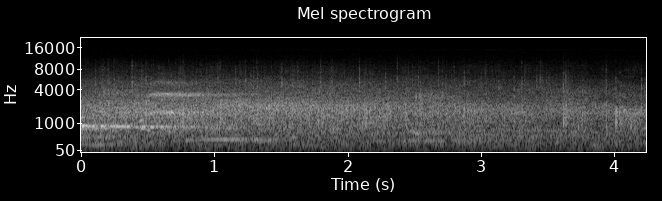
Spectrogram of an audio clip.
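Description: Audience in a gymnasium applauding and dying down gradually, with a few brief shouts near the start.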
